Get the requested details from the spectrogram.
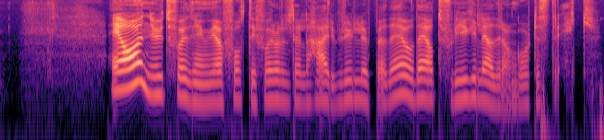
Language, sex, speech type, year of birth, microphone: Norwegian, female, spontaneous, 1973, Sennheiser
